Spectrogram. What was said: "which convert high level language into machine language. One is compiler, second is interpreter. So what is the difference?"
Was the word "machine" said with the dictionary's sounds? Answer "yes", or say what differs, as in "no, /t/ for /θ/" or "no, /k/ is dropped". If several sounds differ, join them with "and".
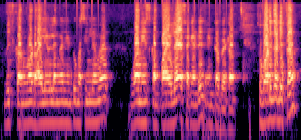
no, /s/ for /ʃ/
